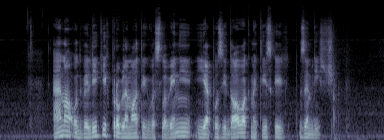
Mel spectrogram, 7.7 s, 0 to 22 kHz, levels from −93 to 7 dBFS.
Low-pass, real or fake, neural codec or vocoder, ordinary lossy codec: 19.8 kHz; real; none; Opus, 64 kbps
